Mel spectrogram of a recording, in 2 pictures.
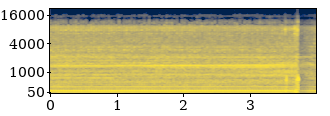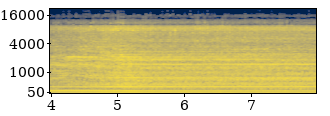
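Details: An MTD Yard Bug riding mower that sat for years fires after a spark check and a little added gas. It gives a loud, steady single-cylinder clatter with one brief bump midway and keeps running.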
